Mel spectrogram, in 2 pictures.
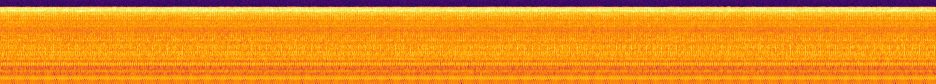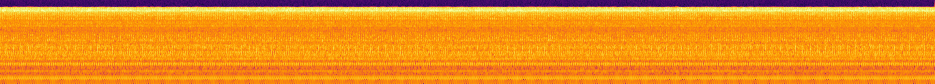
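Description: Continuous loud mechanical hum and buzzing drone of a compressor nebulizer, unchanging throughout; normal device operation.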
